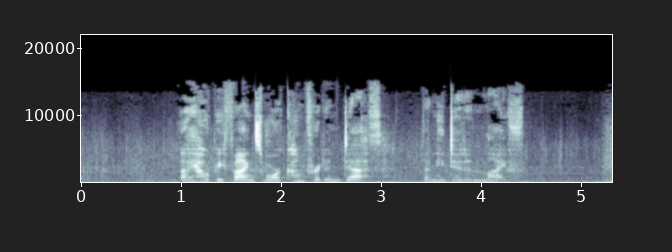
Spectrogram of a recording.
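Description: A young woman speaks calmly and quietly, close by.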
